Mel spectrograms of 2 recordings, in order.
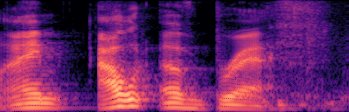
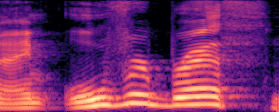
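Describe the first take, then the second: First: Said in the usual way. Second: Student's wrong phrase. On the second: Shown as a demonstration. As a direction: read out the wrong "I'm over breath" higher and louder, as a quoted error. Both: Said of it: "No, no".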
